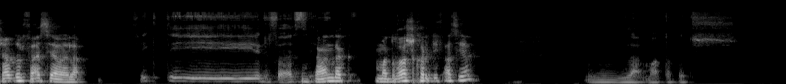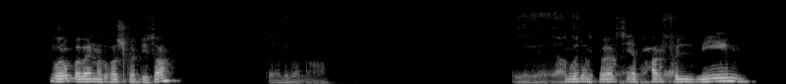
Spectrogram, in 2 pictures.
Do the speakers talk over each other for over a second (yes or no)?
yes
